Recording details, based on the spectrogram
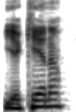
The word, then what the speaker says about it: Yaquina: Hey, I was reading this morning that they ended up reinstating the tour guides over at, is it Yaquina or Yaquina? I forget how you pronounce that up there. – Yaquina. – Okay.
